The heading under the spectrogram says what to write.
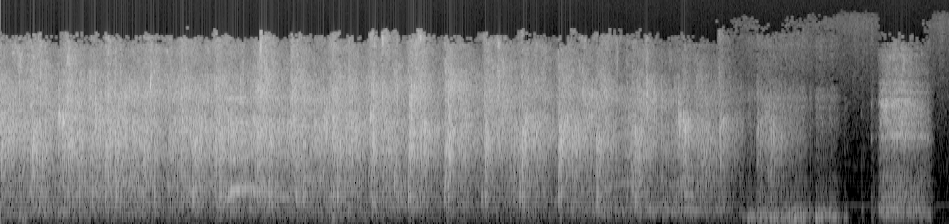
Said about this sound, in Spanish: Gloria a Dios. Ahora cuando debes dar aplauso, no das.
